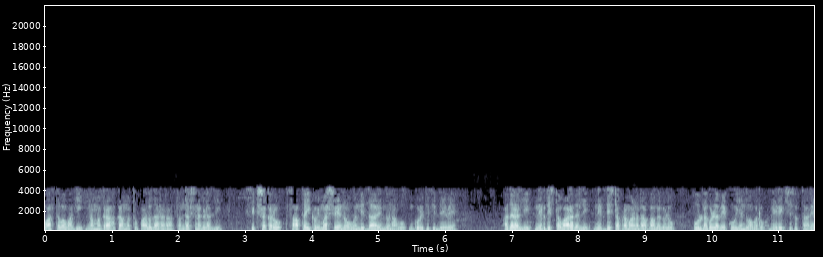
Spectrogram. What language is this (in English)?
Kannada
